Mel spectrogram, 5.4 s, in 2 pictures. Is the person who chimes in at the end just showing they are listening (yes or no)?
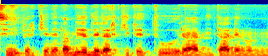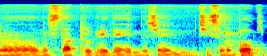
yes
